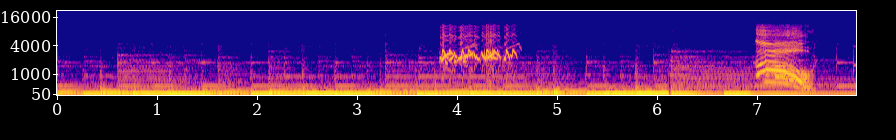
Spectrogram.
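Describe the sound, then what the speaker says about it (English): In a Little Red Riding Hood story, a flock of birds led by a thrush descends on a wolf, heard as two short bursts of shrill squawking over steady background music. "a flock of birds soared down out of the sky, led by the thrush. They pecked at the wolf with their sharp beaks"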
